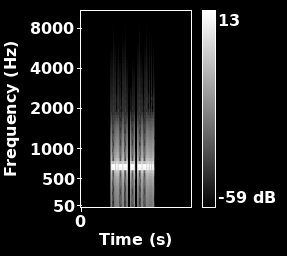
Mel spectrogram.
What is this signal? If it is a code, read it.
Morse code, heard as a keyed tone, about 50 wpm, 700 Hz. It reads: YT7
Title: Callsign Prefixes for Top 25 DXCC - 50wpm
